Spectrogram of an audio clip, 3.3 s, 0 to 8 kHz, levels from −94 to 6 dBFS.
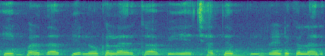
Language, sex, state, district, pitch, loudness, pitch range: Hindi, female, Uttar Pradesh, Lucknow, 180 Hz, -19 LUFS, 175-195 Hz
